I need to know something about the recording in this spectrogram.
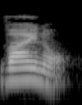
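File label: "vinyl", English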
